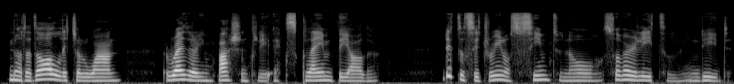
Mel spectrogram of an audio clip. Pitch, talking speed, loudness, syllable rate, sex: 185 Hz, 155 wpm, -20 LUFS, 5.8 syllables/s, female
